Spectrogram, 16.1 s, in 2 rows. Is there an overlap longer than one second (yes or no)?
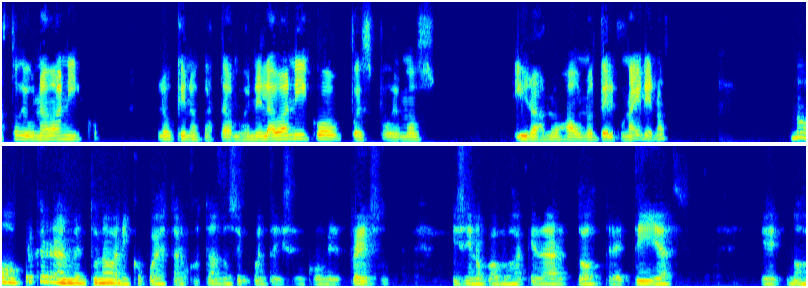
no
